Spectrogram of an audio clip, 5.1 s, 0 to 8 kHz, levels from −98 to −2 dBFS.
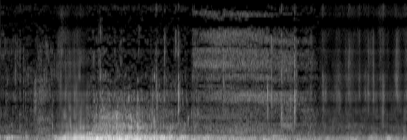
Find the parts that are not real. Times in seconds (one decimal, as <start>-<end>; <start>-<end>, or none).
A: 0.7-1.1; 4.0-5.1

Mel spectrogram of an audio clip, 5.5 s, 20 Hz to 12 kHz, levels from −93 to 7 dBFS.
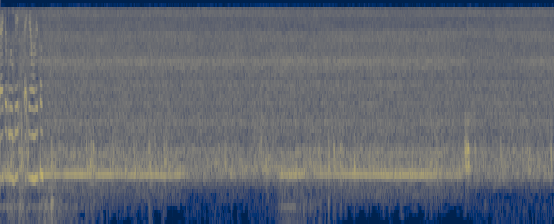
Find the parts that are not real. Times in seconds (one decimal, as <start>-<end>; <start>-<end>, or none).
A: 1.2-3.2; 3.7-5.1

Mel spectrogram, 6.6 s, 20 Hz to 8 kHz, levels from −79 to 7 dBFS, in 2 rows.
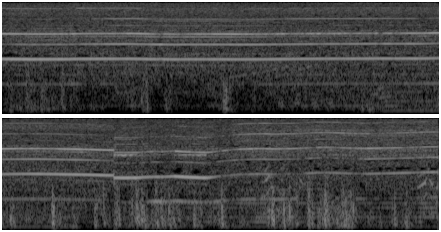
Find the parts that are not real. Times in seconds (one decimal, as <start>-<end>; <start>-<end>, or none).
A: none

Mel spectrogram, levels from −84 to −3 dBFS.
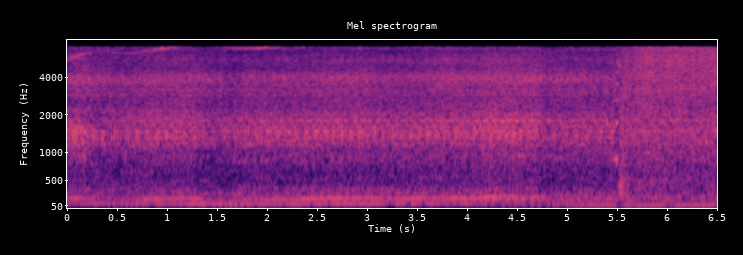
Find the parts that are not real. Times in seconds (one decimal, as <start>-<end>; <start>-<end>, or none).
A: none

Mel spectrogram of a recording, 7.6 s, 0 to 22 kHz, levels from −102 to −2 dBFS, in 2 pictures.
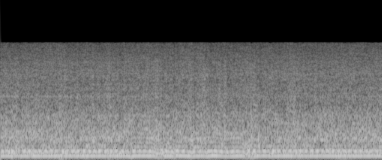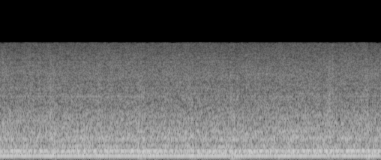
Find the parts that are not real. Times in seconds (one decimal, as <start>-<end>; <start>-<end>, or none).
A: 1.3-2.7

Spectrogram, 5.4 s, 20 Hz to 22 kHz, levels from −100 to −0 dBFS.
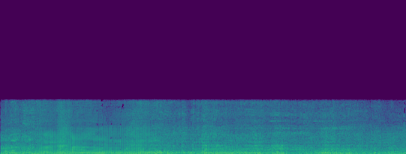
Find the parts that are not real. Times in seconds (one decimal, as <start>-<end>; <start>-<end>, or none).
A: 0.5-2.0

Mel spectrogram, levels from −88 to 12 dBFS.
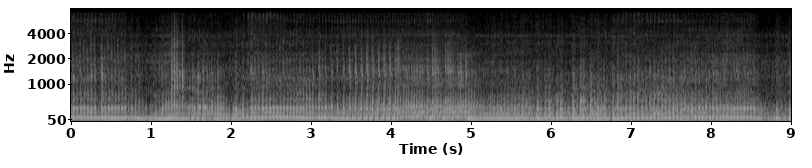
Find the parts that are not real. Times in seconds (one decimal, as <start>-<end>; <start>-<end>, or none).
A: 1.0-1.7; 6.4-8.2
